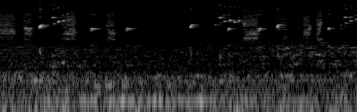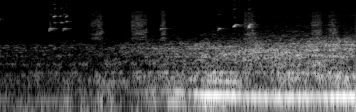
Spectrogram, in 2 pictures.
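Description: A red-fronted serin gives quick, high twittering and chirping notes in bursts. A low hum and rising background noise swell toward the end.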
